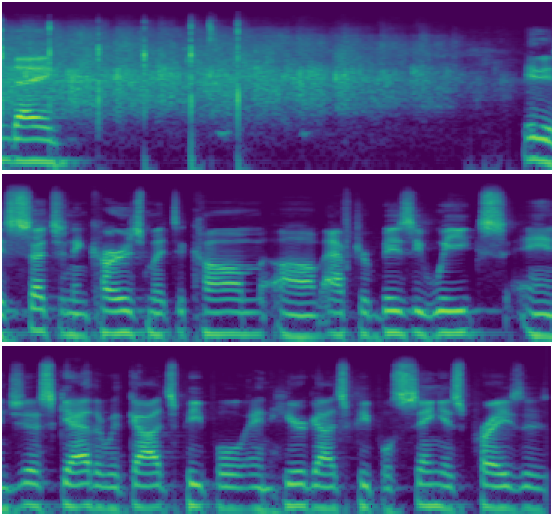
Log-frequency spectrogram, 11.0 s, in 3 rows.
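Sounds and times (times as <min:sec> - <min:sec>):
audience applause: 0:00.0 - 0:03.5
speech: 0:00.1 - 0:00.6, 0:03.5 - 0:10.9.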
